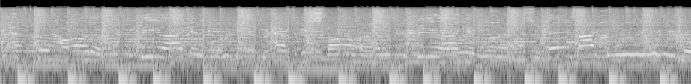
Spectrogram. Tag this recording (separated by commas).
Music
